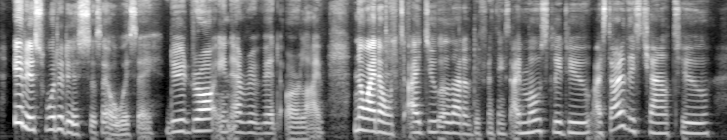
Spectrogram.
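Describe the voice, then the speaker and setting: The speaker has a Swedish accent. The pace is fairly quick. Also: woman. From Sweden. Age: 30s. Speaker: livestreamer. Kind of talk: casual chat. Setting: live stream. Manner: halting.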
